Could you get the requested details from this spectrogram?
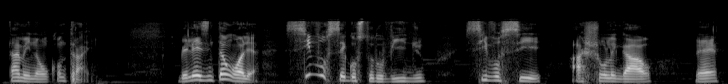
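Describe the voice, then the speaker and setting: This fairly high-pitched man speaks in a sing-song way at normal speed, in a dry recording. He's a native Spanish speaker giving a casual online grammar lesson, talkative and regularly checking on viewers with "tá" and "beleza."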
